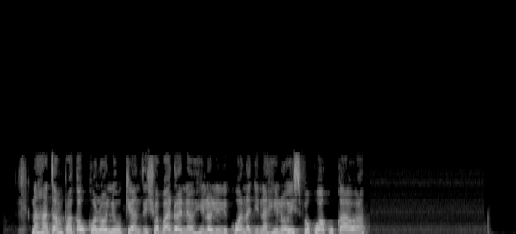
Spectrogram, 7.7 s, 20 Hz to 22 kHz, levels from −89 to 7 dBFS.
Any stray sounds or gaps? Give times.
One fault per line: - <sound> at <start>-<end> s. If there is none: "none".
none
